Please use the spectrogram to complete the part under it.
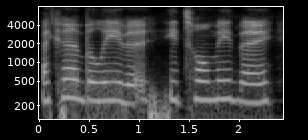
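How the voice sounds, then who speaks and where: A woman co-hosting a comic read-aloud of trashy fiction, deadpan as she sounds out every mistake as written. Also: a little high, measured pace, no echo, poor audio. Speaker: co-host reading bad fan fiction aloud.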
